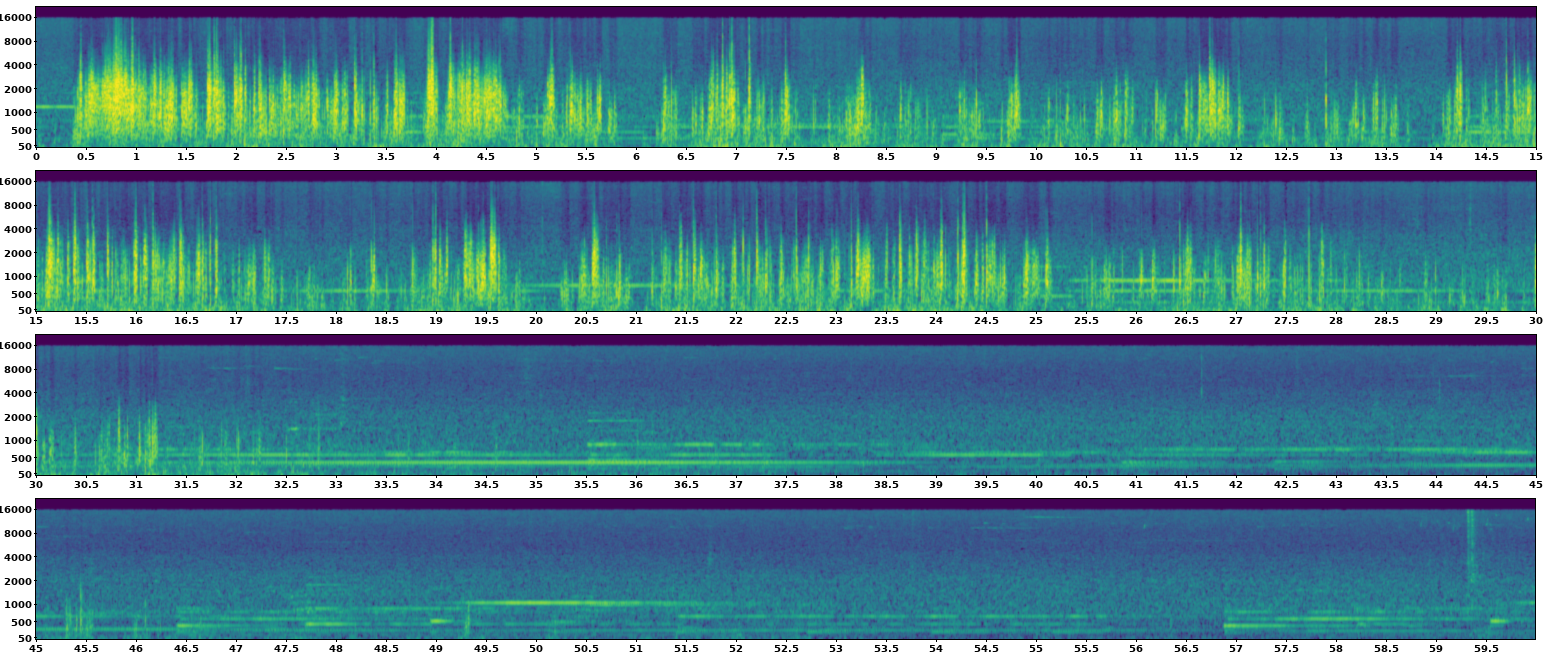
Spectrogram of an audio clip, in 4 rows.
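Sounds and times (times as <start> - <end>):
ambient music: 0.0 - 59.9
wind buffeting microphone: 0.0 - 59.9.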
